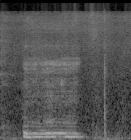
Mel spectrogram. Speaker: if you can hear that snoring that's wake up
